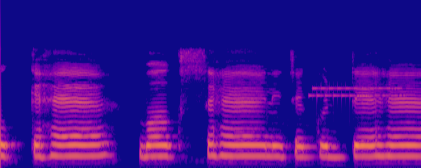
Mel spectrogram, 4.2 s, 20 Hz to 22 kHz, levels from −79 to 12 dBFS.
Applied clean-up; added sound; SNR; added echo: none; Ringtone; 19 dB; none.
